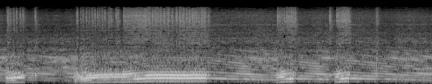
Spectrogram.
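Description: Husqvarna TE300i 2020 enduro motorcycle's single-cylinder two-stroke engine being revved in blips. There is a quick blip at the start, then a longer rev held for about a second, then two more short blips near the end. The pitch drops back toward idle after each one.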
